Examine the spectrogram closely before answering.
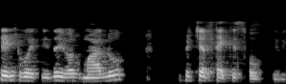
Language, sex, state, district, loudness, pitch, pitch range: Kannada, female, Karnataka, Mysore, -20 LUFS, 185 Hz, 165-200 Hz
